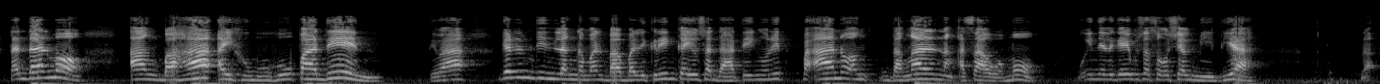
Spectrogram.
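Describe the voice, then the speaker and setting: Brief: Filipino woman radio host, very bright and ringing voice, a bit high, chatty, keeps checking in with listeners, faint music behind. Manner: chatty, asks listeners "di ba?" often, laughs. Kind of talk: casual advice talk on radio.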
